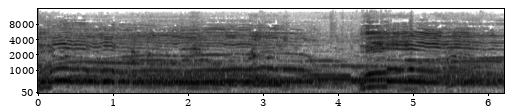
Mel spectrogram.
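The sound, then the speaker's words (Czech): Several people at a workshop in Greenland howl together in imitation of husky polar dogs, practising how the dogs howl: long overlapping wavering wails rising and falling for several seconds, loud, with no ordinary talk. “čekal nás workshop, ve kterém jsme se učili, jak takový polární psy správně ví”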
